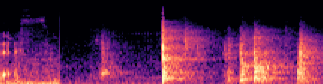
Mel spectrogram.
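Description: A few sharp knocks and thumps in a small room: one loud hit about a second in, then several lighter taps.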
